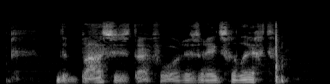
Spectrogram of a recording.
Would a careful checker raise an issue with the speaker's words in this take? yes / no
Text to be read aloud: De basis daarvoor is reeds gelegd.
no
